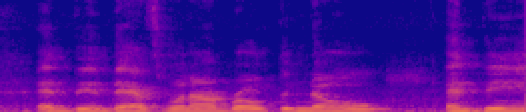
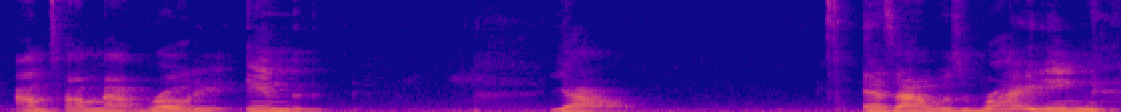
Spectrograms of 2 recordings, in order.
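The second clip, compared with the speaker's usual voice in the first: ordinary talk, nothing marked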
